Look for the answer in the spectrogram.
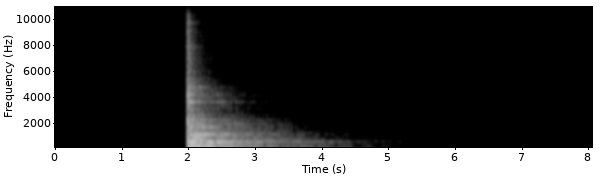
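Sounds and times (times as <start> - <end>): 
guzheng playing in G sharp minor: 2.0 - 3.5.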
